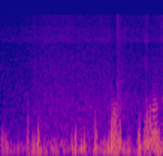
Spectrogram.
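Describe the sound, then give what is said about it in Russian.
Strong, gusty wind suddenly rises in hot weather, buffeting the microphone outdoors in heavy rumbling surges that rise and fall and raise desert-like dust, with muffled voice fragments partly buried beneath the blustering roar. “Вот видите, мы о них начали говорить, и на пустом месте жару начался ветер жуткий.”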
